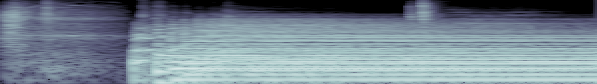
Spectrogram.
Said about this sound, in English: I still have to tell this thing to give me a guitar amp and not a mic preamp. Hold on, so power that down. Let's use the Plexi.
